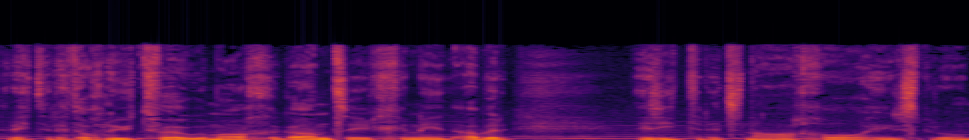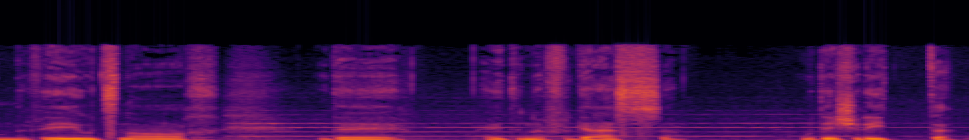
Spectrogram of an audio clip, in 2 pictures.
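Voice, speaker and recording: A man acting in a Swiss German radio drama as an embittered, menacingly insistent ex-convict in his thirties, speaking deliberately and sardonically with pointed pauses. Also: on the low side, fairly even intonation, darkish tone, lightly acted. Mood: accusing. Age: middle-aged. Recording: music behind the voice.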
